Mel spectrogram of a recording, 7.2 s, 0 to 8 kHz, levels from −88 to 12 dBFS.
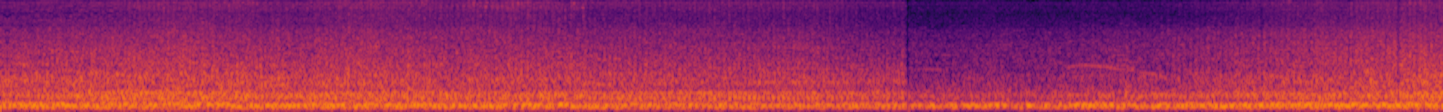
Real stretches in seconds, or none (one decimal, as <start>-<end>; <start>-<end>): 0.6-7.2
